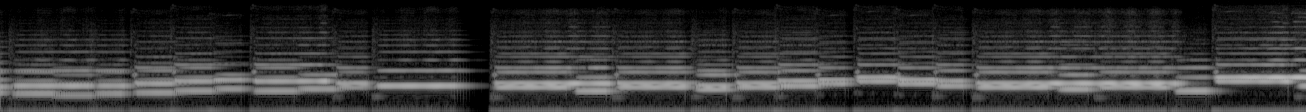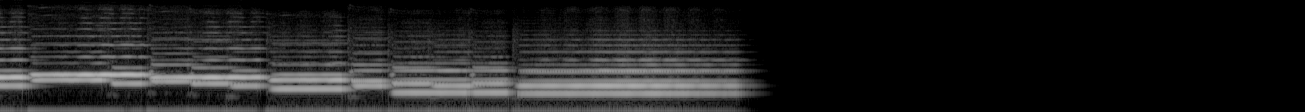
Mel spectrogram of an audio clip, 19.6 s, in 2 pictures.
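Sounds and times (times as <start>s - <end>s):
flute duet: 0.0s - 15.6s.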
